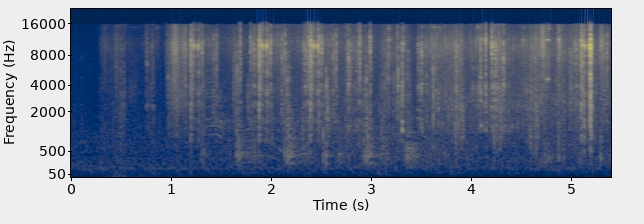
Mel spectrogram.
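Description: Footsteps and the rattle of a carried rifle move across a hard floor.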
